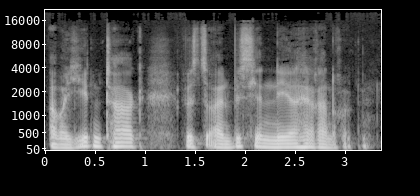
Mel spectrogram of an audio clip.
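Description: A man reading a storybook aloud and voicing a wise, wistful fox in a gentle, thoughtful way. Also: low voice, moderate pace, vocal fry.

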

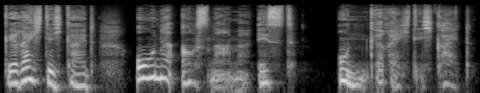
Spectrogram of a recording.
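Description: A woman voicing Lucifer, a calm, seductive male fallen angel, speaking slowly and gently in a whispered role-play. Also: vocal fry, breathy edge, exaggerated voice. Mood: soft persuasive. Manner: slow, low, gentle, persuasive.

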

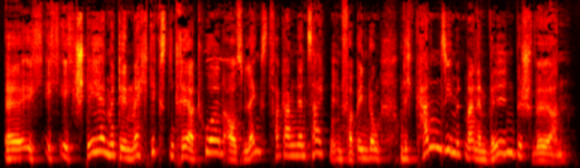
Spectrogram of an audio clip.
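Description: A man voicing a clumsy, eager male dinosaur summoner who stammers and hesitates, with a husky voice. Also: high-pitched, very animated, normal speed, hardly any pauses, warm tone, pitched above the performer's own voice, heavily acted. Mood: flustered.

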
